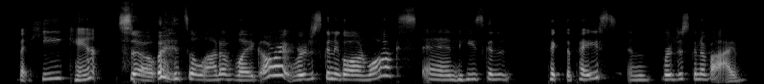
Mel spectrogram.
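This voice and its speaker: A woman talks at a moderate pace with fairly high pitch and ordinary pitch variation. It is an ordinary speaking voice. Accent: American. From Minnesota. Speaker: cooking channel host. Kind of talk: casual chat.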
